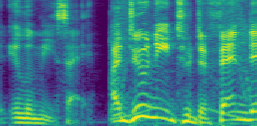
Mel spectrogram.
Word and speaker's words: Illumise: Are y'all just mad that the official pronunciation is Illumise and not Illumi?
